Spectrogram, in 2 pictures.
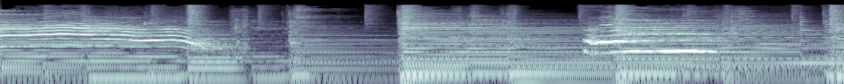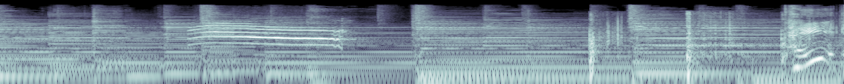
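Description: A cat meows repeatedly in a home, several drawn-out rising and falling cries spaced a second or so apart, close and clear against a soft background with no talk.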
